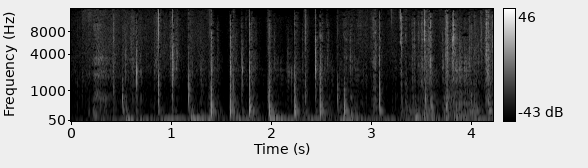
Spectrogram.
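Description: Loud, rapid pounding on the door of a rented room by the landlady's mother: a fast, uneven barrage of heavy knocks that keeps going for several seconds with barely a pause, sounding forceful and angry.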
